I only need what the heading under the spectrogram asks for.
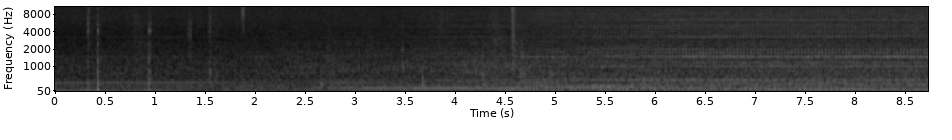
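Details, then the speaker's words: Vintage Westinghouse fridge under repair after earlier botched repairs: a few ticks, then a steady low compressor hum, smooth and even with no knocking. Frost reaches all the way to the return line and the thermostat bellows works. Normal compressor run. "it sure sounds good so we've got a full frost all the way to the return line"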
